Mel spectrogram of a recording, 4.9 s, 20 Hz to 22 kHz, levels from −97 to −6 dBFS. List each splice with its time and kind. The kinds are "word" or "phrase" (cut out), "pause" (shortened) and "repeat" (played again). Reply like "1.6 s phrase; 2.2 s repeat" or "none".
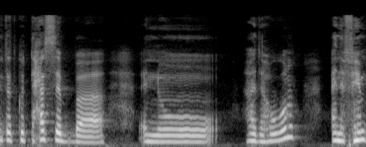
3.1 s word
